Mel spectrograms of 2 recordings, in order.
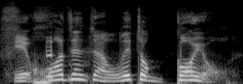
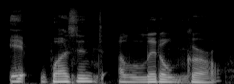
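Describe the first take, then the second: First: It is said in a put-on, Gru-like accent. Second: It is said in a plain, normal voice.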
